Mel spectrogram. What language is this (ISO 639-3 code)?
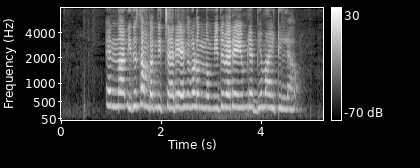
mal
